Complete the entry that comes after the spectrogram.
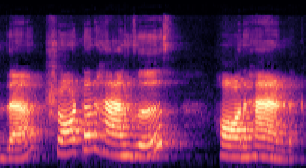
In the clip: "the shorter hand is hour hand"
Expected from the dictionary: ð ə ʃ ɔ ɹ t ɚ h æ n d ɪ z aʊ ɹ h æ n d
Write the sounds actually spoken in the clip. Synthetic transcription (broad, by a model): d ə ʃ ɔ ɹ t ɚ h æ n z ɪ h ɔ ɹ h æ n d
